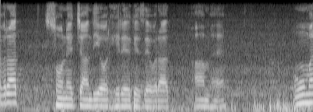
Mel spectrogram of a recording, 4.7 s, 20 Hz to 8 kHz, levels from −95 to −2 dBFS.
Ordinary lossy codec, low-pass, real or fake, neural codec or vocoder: none; 7.2 kHz; real; none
